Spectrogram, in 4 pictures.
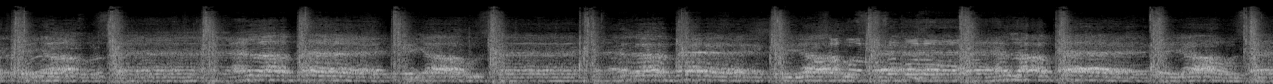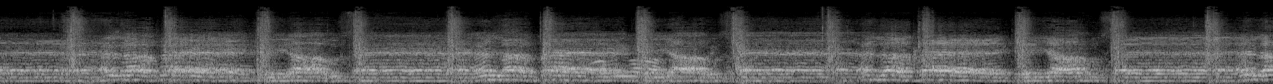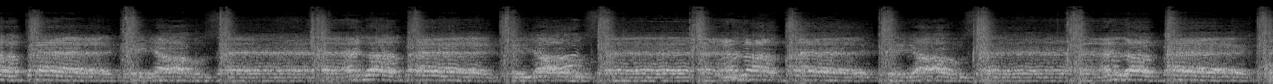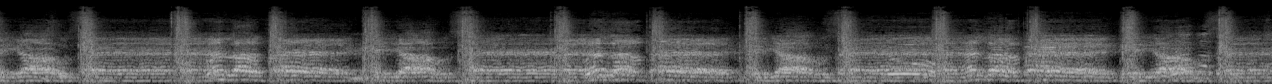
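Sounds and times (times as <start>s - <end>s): group chanting in unison: 0.0s - 50.9s.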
